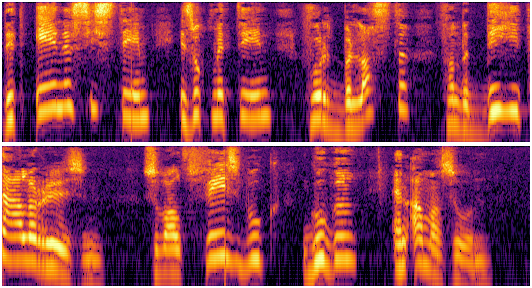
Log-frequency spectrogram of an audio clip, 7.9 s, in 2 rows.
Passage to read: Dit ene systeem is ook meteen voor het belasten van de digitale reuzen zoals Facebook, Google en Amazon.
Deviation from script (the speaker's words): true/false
false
